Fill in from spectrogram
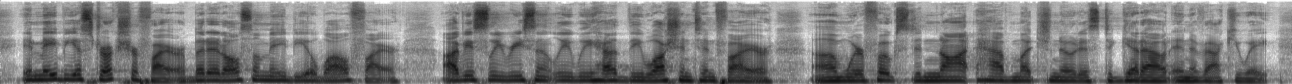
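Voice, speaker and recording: Speech comes at a moderate pace in a very clean recording with a silent background. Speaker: emergency services official. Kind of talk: conference talk. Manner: loud.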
